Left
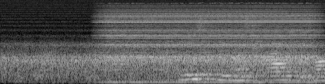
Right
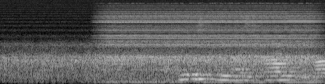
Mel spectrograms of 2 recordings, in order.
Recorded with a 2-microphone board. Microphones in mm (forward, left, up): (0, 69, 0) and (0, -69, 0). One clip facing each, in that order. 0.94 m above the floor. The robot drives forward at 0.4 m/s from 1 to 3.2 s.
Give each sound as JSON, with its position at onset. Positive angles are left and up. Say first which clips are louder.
{"t": 1.6, "sound": "a woman speaking", "louder": "right 2 dB", "side_deg": -30, "distance_m": 4.5}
